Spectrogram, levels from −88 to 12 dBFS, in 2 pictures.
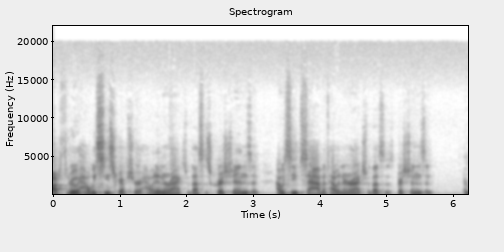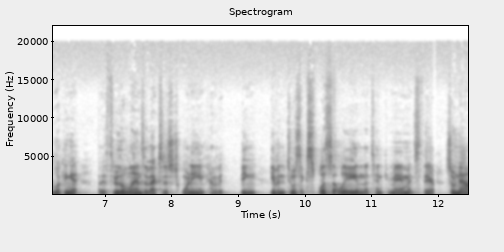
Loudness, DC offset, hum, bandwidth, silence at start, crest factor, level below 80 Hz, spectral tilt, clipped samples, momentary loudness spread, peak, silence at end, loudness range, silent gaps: -27 LUFS; under 0.1%; none; over 20 kHz; 0 s; 20 dB; -56 dBFS; -5 dB/octave; under 0.1%; 10 LU; -6 dBFS; 0 s; 3 LU; none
